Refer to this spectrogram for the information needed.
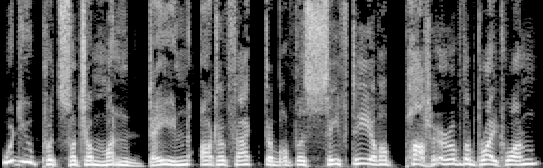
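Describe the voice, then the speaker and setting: A man's voice: animated, moderate pace, dark tone, slightly rough, no echo, studio quality, heavily acted. A man voicing a nervous, self-important male priest who talks in a fawning, pompous way. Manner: fawning and pompous, rising to shrill insistence.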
